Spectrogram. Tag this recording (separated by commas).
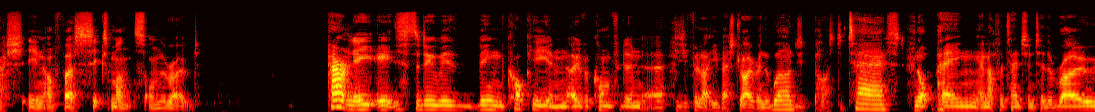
Speech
